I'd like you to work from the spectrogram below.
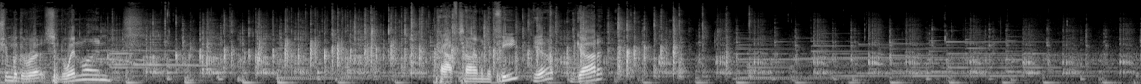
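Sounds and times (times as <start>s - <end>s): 
speech: 0.0s - 1.4s, 4.4s - 6.2s
clock ticking: 2.8s - 11.4s.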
